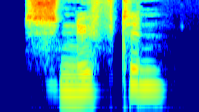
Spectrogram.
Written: snøften

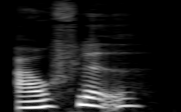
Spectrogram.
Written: afflade

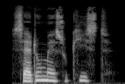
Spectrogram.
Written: sadomasochist

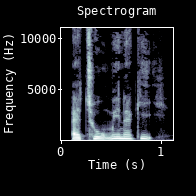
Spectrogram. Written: atomenergi

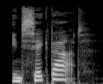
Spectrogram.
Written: INSEKTART

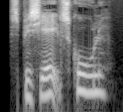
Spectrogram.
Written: specialskole

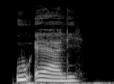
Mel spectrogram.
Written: uærlig

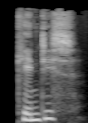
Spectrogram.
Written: kendis

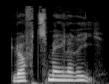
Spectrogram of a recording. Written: loftsmaleri

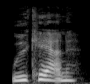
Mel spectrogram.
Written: udkerne

